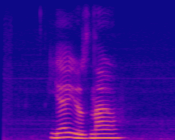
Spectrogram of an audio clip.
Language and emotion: Russian, neutral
